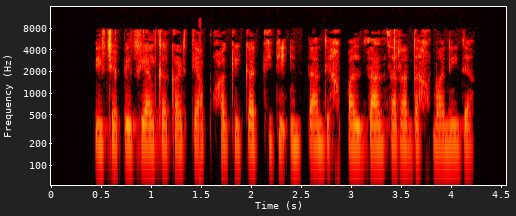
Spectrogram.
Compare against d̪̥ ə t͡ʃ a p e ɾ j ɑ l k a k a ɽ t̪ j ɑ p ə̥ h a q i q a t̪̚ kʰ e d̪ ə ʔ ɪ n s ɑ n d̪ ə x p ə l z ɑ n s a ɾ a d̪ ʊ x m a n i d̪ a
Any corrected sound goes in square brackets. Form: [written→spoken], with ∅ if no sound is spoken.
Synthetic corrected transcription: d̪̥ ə t͡ʃ a p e ɾ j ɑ l k a k a ɽ t̪ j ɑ p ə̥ h a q i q a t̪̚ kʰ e d̪ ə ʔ ɪ n s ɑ n d̪ ə x p ə l z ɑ n s a ɾ a d̪ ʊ x m a n i d̪ a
